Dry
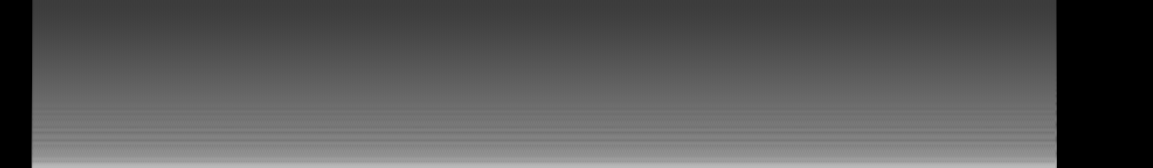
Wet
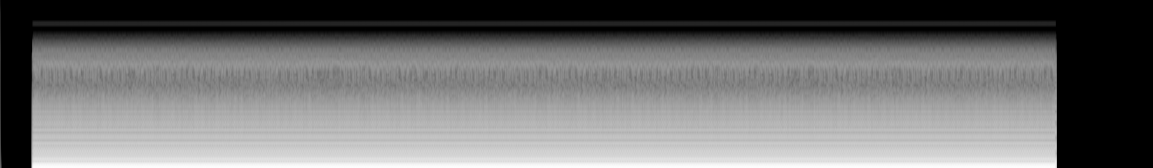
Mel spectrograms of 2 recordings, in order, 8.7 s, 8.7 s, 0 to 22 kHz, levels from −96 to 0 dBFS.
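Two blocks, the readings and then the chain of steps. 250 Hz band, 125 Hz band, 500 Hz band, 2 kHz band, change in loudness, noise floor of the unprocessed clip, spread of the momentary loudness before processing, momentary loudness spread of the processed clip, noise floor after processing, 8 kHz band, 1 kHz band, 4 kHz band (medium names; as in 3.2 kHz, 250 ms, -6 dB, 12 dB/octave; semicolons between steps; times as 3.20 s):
+25.5 dB, +25.5 dB, +25.0 dB, +19.0 dB, +25.0 dB, under -85 dBFS, 0 LU, 0 LU, under -85 dBFS, +13.5 dB, +24.0 dB, +18.0 dB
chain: CVSD coder 32 kbps; loudness maximiser +31 dB; trim -1 dB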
